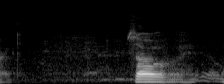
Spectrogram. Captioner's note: laughter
